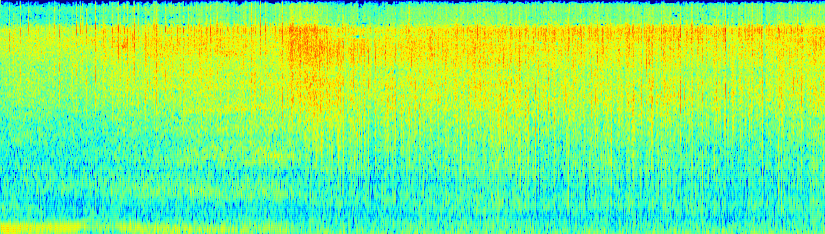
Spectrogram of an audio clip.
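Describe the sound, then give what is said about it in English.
Flames of a controlled vegetation burn in Upper Bidwell Park, Chico: a loud, dense, continuous crackling roar, constant in level, with a low humming tone fading out during the first couple of seconds. “Mash was on the scene for the burn, and his segment begins with the sound of the flames and a question posed to Chico Fire Department Captain Mike”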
